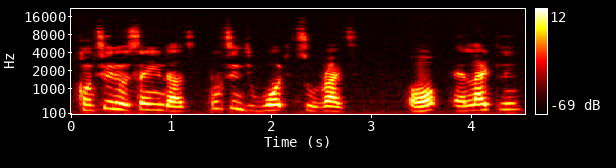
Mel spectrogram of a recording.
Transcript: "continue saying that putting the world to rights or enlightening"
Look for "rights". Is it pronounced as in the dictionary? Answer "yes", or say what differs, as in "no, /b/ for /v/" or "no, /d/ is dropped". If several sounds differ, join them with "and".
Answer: no, /s/ is dropped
